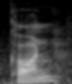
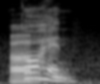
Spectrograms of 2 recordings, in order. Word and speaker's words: Cohn: Her name is Cohn. Did I pronounce that correctly? Cohen. Cohen? Okay. Cohen. But K-O-H-N, right?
